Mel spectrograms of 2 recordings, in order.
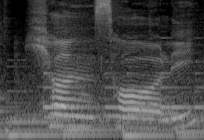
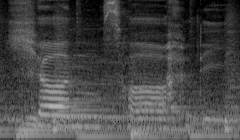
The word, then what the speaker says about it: Hyeonseo Lee: Can you teach me to pronounce it right? Hyeonseo Lee. Hyeonseo Lee.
